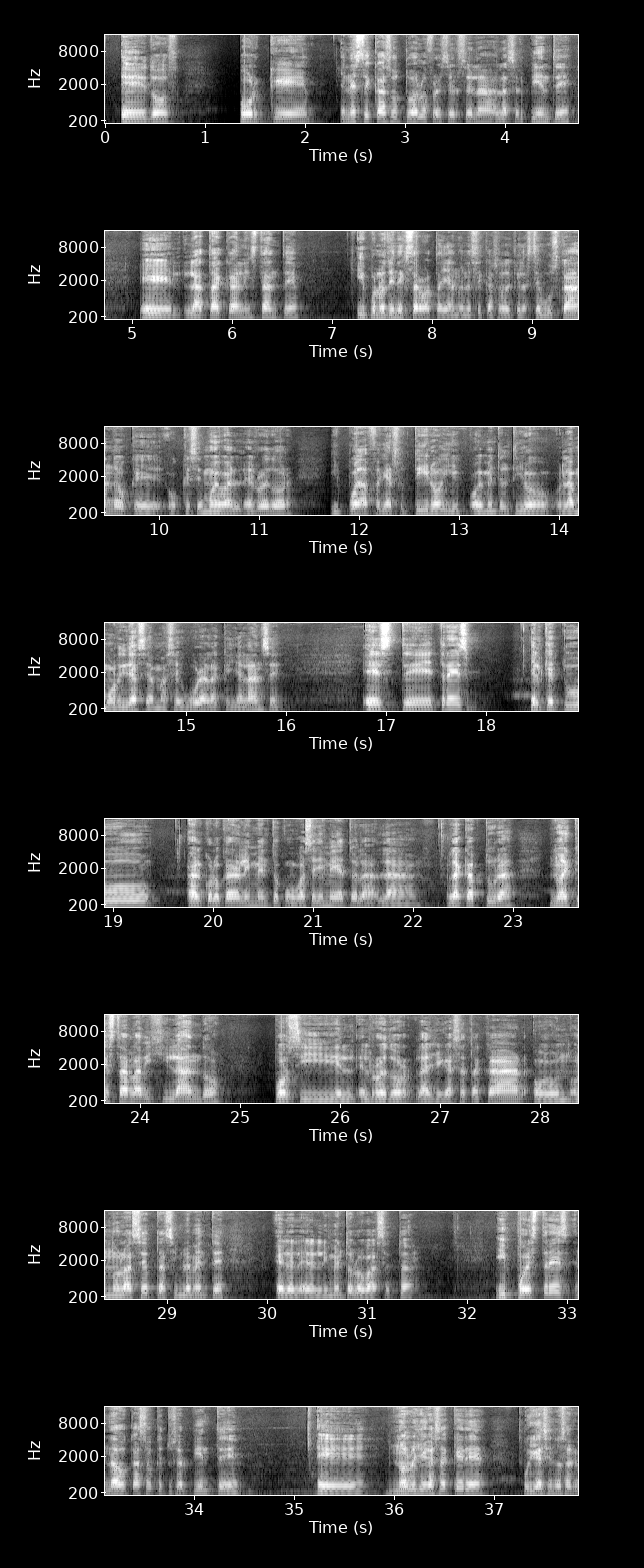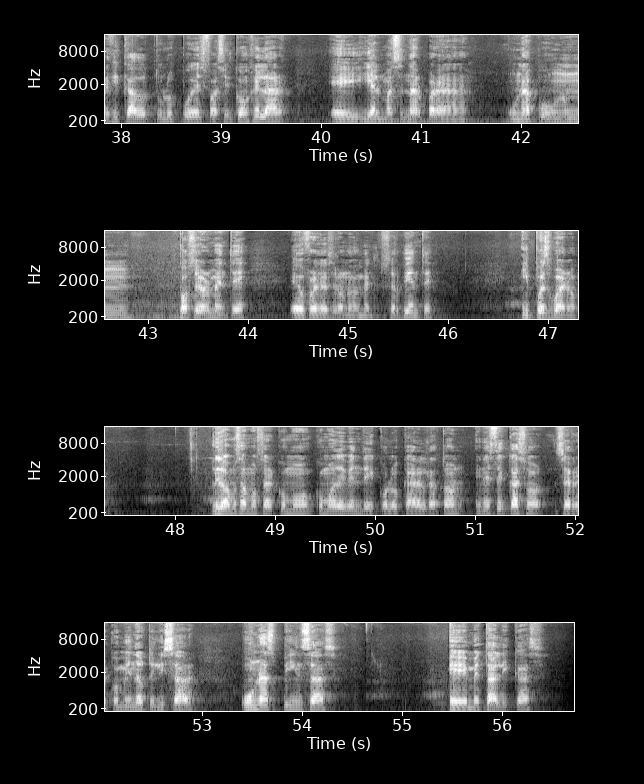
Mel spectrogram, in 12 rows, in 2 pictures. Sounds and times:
Inside, small room: 0.0 - 56.7
Speech: 0.2 - 0.8, 1.4 - 16.0, 16.8 - 24.8, 25.4 - 31.6, 32.3 - 34.6, 35.2 - 45.9, 46.7 - 47.4, 48.2 - 54.4, 55.5 - 56.5.

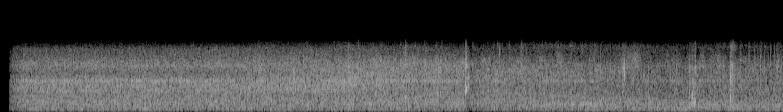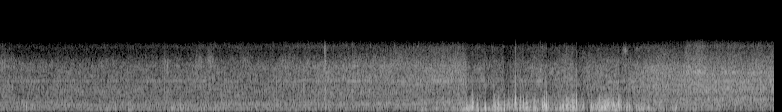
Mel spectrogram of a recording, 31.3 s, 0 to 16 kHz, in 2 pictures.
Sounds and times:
Car: 0.2 - 31.2.

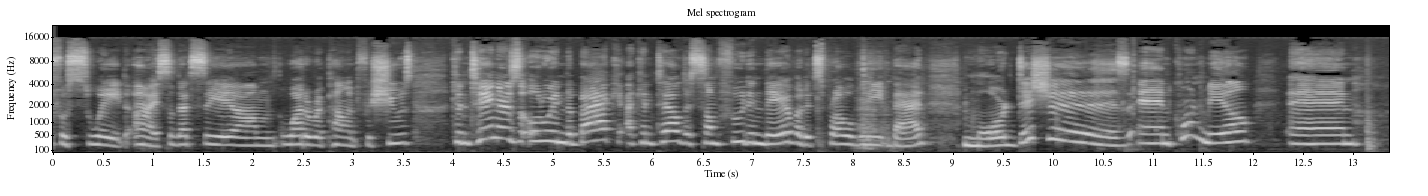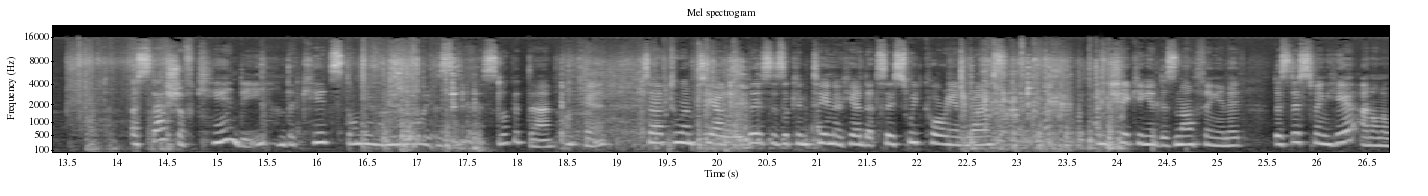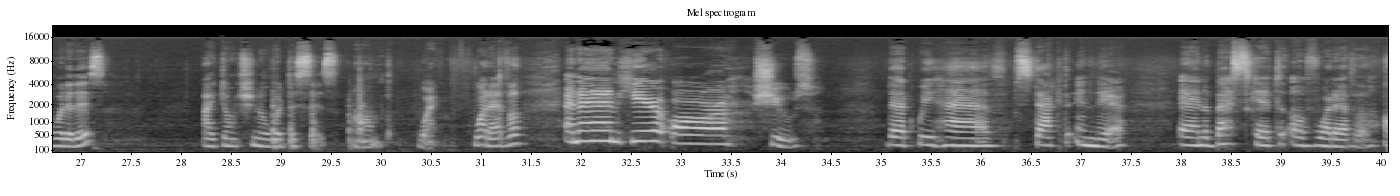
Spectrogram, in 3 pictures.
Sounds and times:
Speech: 0.0 - 13.2, 14.1 - 23.1, 23.7 - 27.3, 28.2 - 34.4, 35.1 - 40.0
Inside, small room: 0.0 - 40.0.

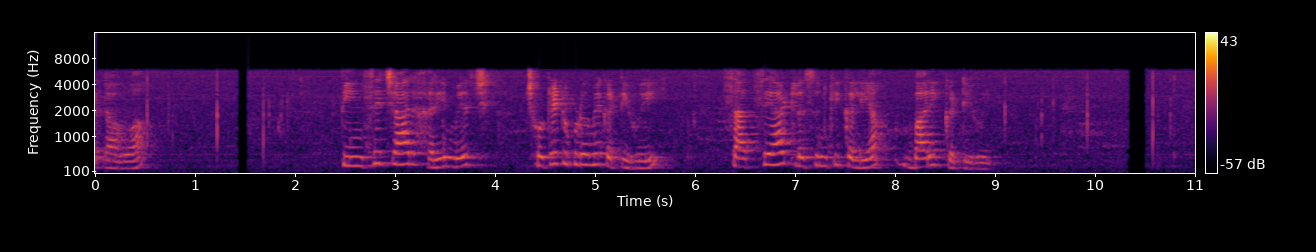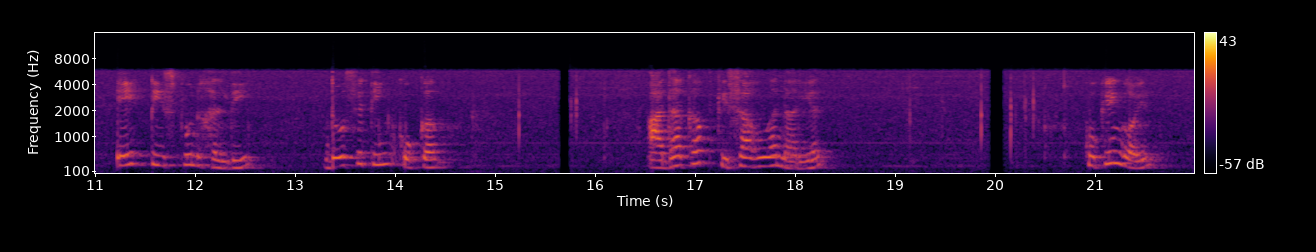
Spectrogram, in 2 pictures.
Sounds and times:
Speech: 0.0 - 0.6, 2.4 - 10.4, 11.2 - 12.7, 13.3 - 14.8, 16.5 - 18.5, 20.9 - 21.8.

